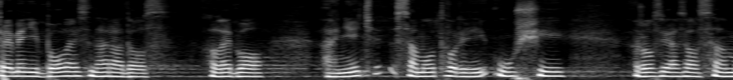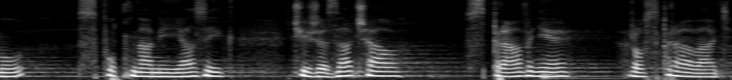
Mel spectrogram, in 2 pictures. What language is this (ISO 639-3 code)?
slk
